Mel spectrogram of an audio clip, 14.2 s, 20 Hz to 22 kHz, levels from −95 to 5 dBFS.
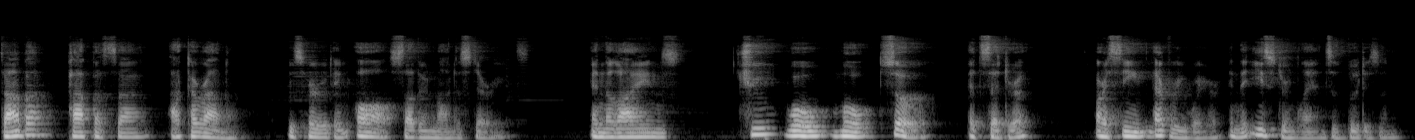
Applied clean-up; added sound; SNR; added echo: neural mask model DeepFilterNet 3.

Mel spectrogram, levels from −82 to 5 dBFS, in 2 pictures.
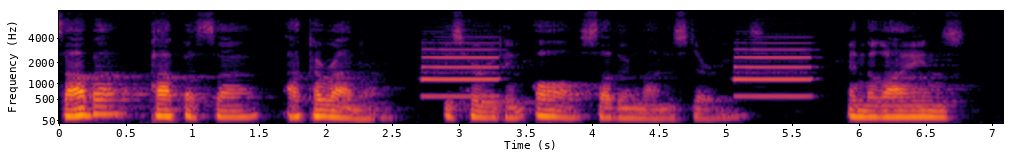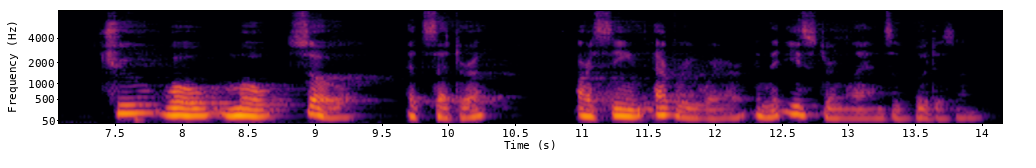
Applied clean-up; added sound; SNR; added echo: classical method WPE with log-MMSE.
